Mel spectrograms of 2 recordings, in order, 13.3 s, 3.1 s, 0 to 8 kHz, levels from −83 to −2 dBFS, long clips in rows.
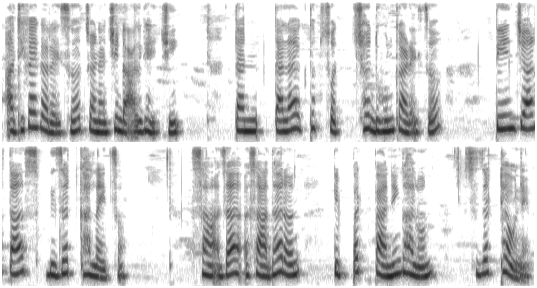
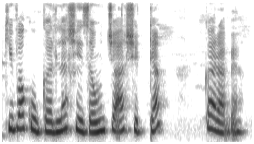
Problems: none marked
